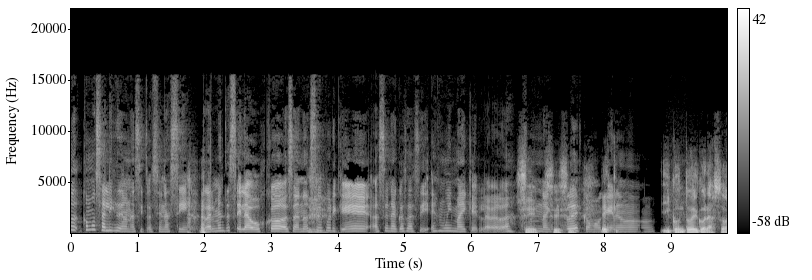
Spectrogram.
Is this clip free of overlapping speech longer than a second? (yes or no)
no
